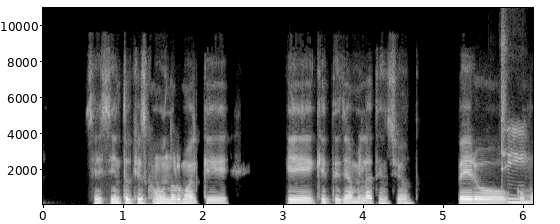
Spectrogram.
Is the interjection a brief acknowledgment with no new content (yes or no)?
yes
